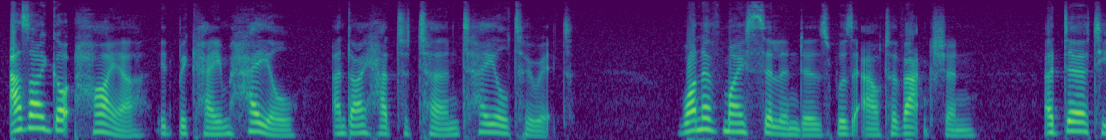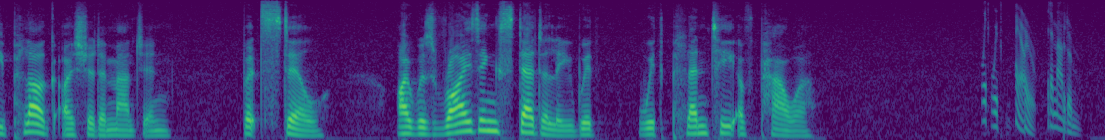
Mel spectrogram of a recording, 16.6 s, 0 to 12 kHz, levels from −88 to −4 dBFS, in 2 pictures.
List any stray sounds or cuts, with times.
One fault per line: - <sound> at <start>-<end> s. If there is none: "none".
- chirp at 15.7-16.4 s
